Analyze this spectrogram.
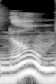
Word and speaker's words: gnome: King and why is gnome spelled like that you know what I mean they could easily have just put a g on there there's supposed to be a silent g at the beginning red Hatter hey good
